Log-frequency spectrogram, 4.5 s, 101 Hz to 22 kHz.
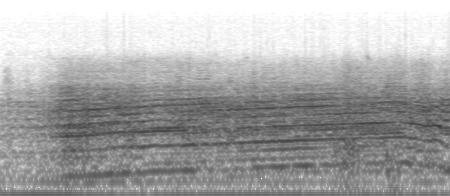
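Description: A race car engine from the 1980 Bathurst 1000 drones loud and steady, a sustained high-revving note with harmonic whine that swells up early and holds close throughout.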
